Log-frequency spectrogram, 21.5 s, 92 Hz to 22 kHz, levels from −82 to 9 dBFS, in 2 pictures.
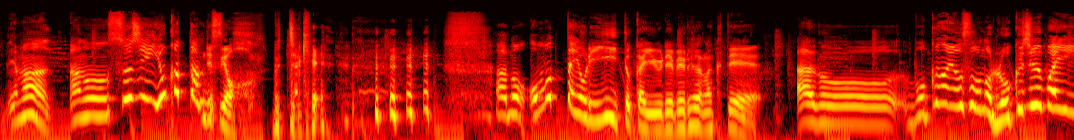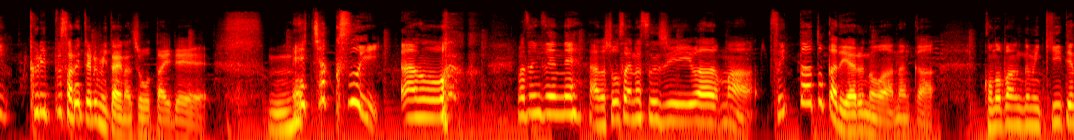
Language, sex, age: Japanese, male, 20-39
